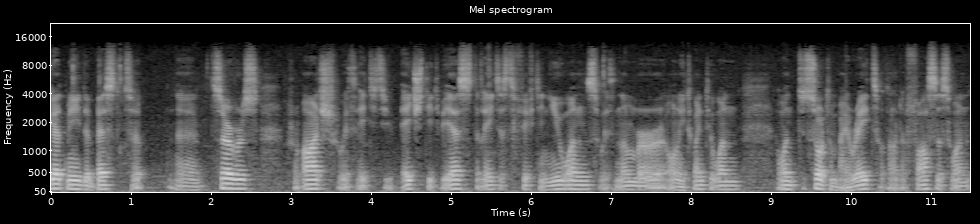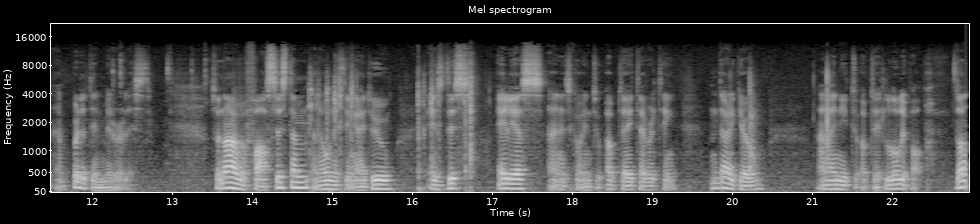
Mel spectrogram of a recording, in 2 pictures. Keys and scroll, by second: 14.6-16.8 typing.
